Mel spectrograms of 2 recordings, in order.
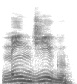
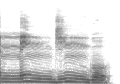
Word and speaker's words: mendigo: Isso aqui, ó, mendigo é o correto, não é mendingo.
